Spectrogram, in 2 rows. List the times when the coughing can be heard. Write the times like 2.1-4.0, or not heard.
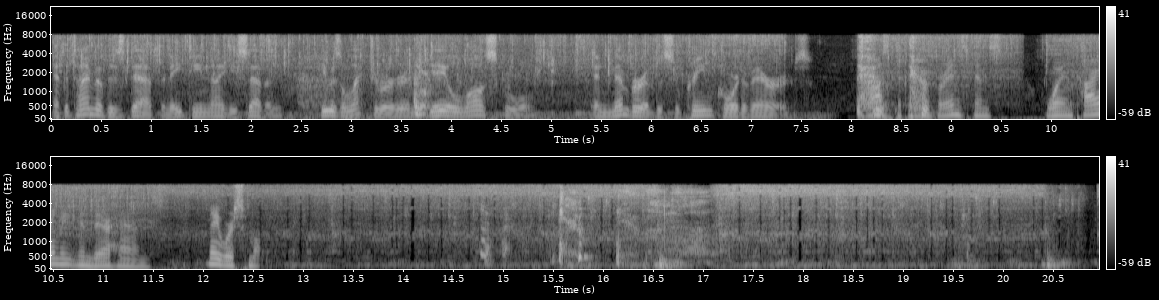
2.5-3.9, 8.1-8.8, 14.8-17.4.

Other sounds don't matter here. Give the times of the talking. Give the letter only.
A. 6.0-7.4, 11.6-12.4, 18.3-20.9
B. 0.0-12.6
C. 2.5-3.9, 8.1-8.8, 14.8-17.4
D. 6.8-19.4
B.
